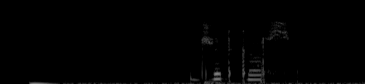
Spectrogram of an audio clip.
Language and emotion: Russian, sad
